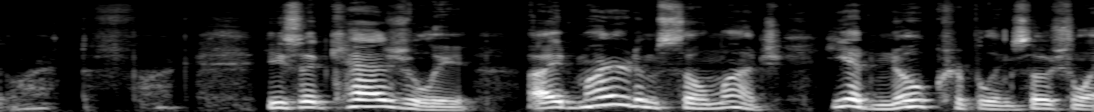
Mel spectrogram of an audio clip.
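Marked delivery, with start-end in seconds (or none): 0.0-1.0 a voiceless incredulous whisper; baffled whisper; whispered aside. Real, not acted. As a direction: mutter it under your breath. Aside while reading the quote.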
